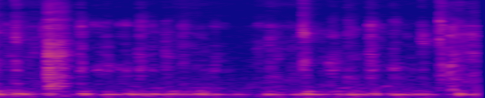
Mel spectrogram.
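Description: Faint keystrokes as someone types a query on a computer keyboard, an irregular patter of soft clicks over a low, steady hum.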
